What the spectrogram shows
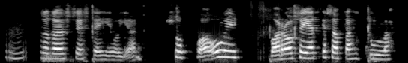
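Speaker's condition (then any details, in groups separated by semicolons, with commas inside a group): No condition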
